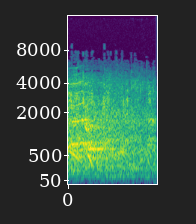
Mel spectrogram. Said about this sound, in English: You can applaud for her. She hates it. I love it. So go ahead.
